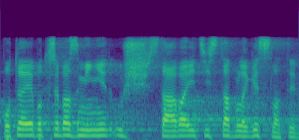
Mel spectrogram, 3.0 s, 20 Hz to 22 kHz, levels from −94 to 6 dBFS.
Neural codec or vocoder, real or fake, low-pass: none; real; 7.2 kHz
